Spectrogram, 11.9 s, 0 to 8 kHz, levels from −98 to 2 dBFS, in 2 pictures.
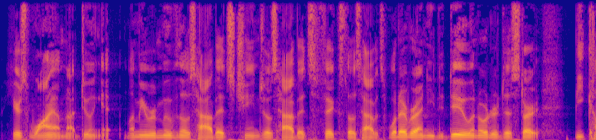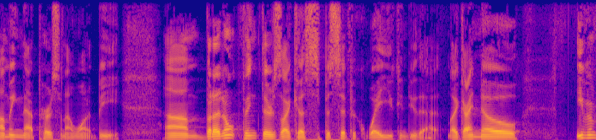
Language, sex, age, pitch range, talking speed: English, male, 30-49, 85-100 Hz, 250 wpm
